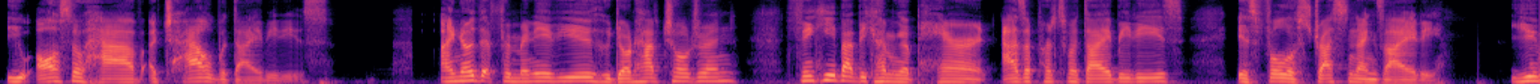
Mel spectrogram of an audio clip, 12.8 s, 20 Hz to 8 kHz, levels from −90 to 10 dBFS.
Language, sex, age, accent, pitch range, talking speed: English, male, 20-39, American, 105-125 Hz, 165 wpm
